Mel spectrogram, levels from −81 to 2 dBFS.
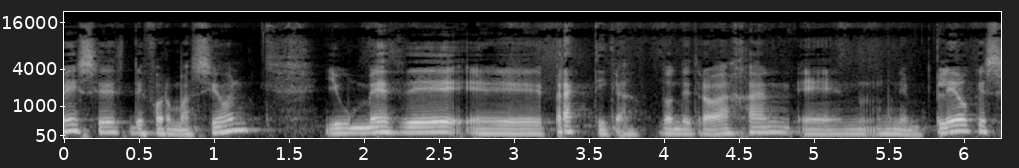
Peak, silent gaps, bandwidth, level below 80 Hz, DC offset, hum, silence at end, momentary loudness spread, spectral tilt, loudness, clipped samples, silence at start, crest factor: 0 dBFS; none; 16.5 kHz; -50 dBFS; under 0.1%; none; 0 s; 9 LU; -5.5 dB/octave; -22 LUFS; under 0.1%; 0 s; 20 dB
